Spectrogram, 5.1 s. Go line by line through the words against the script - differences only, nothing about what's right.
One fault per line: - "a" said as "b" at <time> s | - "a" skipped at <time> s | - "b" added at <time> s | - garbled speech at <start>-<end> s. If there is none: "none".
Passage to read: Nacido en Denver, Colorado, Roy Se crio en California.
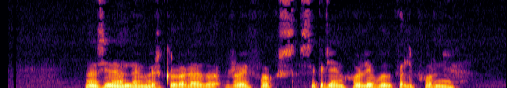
- "Fox" added at 2.5 s
- "Hollywood" added at 3.5 s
